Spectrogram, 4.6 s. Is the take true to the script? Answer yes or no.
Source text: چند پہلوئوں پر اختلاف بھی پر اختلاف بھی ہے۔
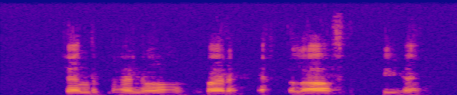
no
